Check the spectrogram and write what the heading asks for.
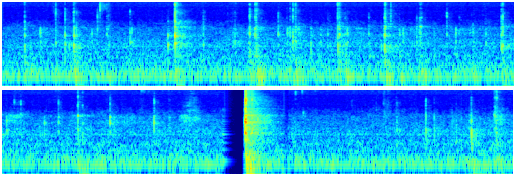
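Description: Bernese mountain dog chewing on a bone: irregular soft crunches and clicks over a steady low hum. About seven and a half seconds in, the sound drops out briefly and comes back with a sharp click.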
